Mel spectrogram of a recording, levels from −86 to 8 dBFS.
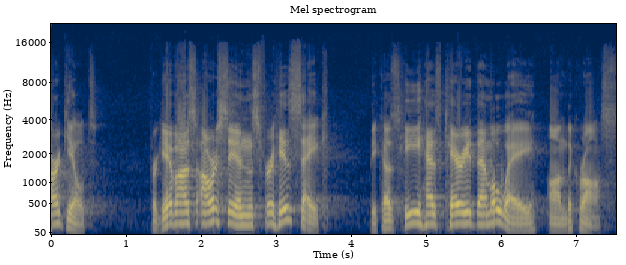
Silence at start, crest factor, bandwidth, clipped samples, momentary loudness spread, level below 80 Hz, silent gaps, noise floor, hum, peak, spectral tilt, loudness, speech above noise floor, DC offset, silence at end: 0 s; 18 dB; 16.5 kHz; under 0.1%; 11 LU; -60 dBFS; none; -61 dBFS; none; 0 dBFS; -4.5 dB/octave; -17 LUFS; 43 dB; under 0.1%; 0.05 s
